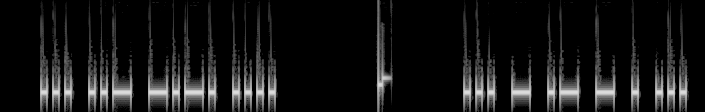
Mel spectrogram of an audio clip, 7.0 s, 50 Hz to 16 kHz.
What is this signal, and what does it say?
Morse code, heard as a keyed tone, about 20 wpm, 700 Hz. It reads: SUCH STATES
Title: Sets of 2 Words - New Word Drill - 20wpm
